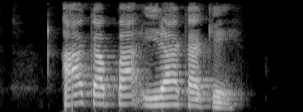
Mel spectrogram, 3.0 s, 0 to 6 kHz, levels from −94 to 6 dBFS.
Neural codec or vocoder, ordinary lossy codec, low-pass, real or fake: none; Opus, 64 kbps; 5.4 kHz; real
